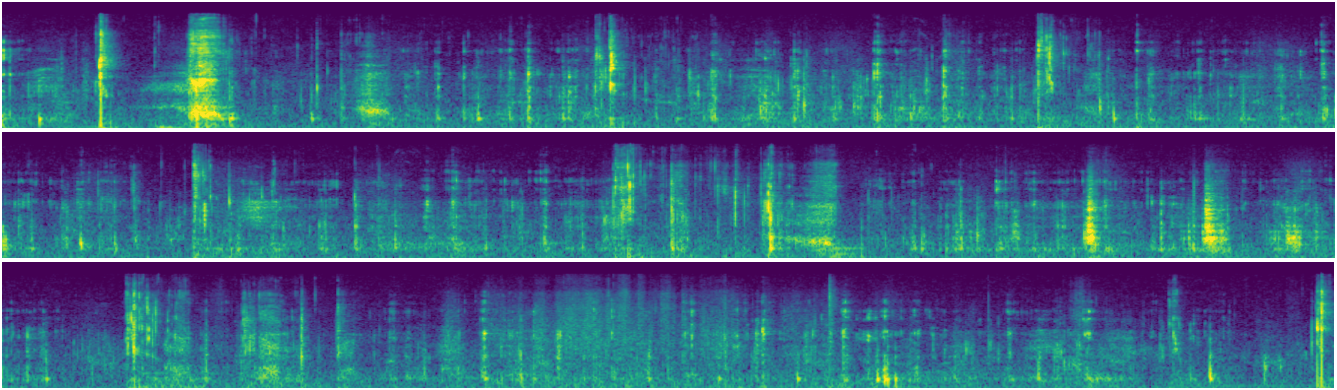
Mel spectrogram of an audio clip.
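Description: Close-miked chewing and biting of fried egg and Hungarian sausage dipped in sriracha sauce, with irregular sharp mouth clicks about every second.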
